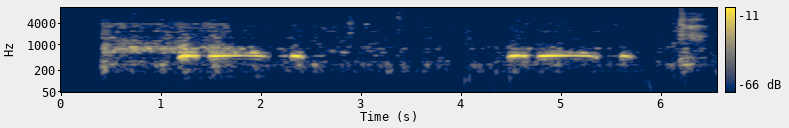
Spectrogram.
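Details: Eurasian collared dove in the Yampa Valley near Steamboat, where it has been present since 2003 and sings even in winter: two low, hollow three-part coos (short, long, short) about three seconds apart, with a faint click.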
